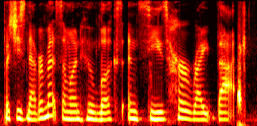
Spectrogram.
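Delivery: ordinary talk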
